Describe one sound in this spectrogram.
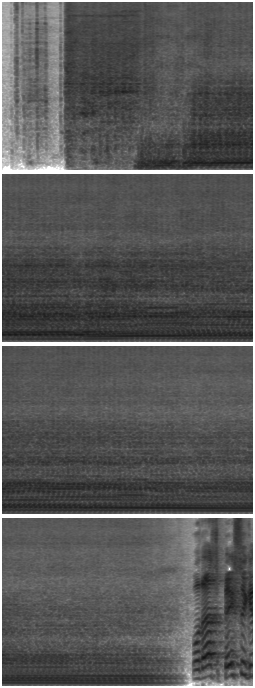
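A car engine starts and idles with a steady rumble, then revs higher.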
